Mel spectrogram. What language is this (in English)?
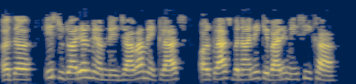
Hindi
